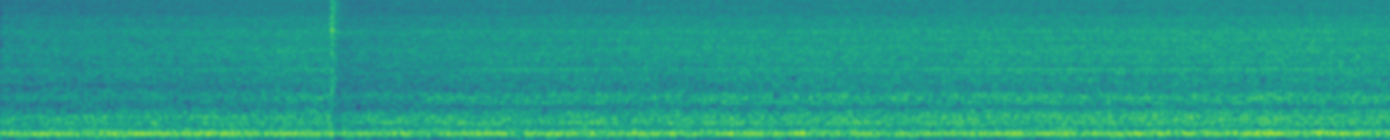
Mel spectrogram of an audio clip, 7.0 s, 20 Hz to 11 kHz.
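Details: Old boiler-room cascade burner running after a Siemens RLU222 controller replaced a Polygyr RWF21.20, set to stop at 72 °C flow: steady roar with constant low hum, no surging, popping or pulsing; burner firing evenly and running normally.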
